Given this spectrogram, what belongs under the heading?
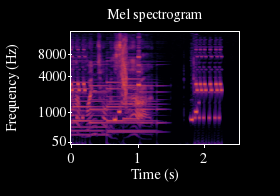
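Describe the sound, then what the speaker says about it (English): Phone ringtone heard while Phoenix Wright: Trials and Tribulations plays, with a melodic game tune and voices first, then a short run of bright repeated electronic ringing notes after a brief gap. "What kind of ringtone is that?"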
